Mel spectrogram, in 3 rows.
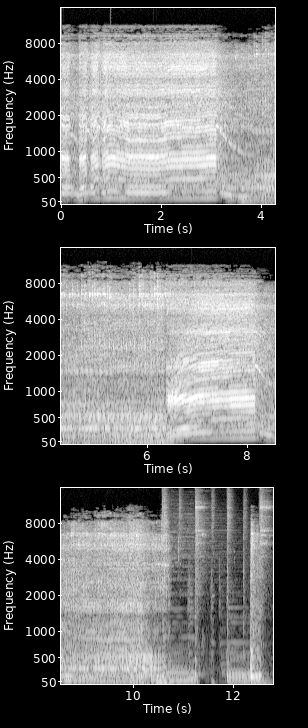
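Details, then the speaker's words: Husqvarna 125BV handheld blower two-stroke test run after fuel line replacement with factory kit: surging and sagging, revs hunting up and down instead of holding steady; poorly running, carburetor out of adjustment. "You'll hear that it doesn't run just right, and I'll eventually have to make a carburetor adjustment."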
